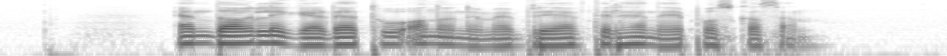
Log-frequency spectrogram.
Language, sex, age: Norwegian, male, 32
